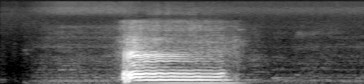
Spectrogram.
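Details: Egophony, a teaching example of voice sounds from a chest auscultation lecture.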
